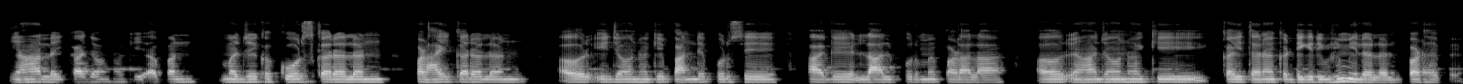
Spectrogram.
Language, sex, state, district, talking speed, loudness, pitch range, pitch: Bhojpuri, male, Uttar Pradesh, Varanasi, 150 wpm, -20 LUFS, 115-120 Hz, 120 Hz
